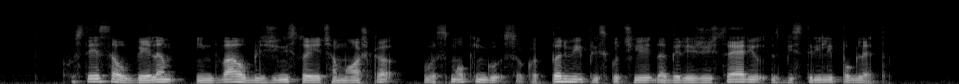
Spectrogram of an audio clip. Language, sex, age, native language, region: Slovenian, male, 50-59, Slovenian, Central Slovenia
